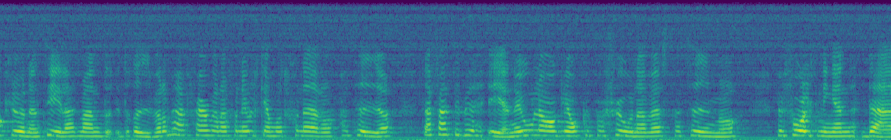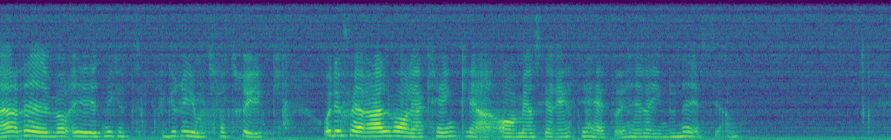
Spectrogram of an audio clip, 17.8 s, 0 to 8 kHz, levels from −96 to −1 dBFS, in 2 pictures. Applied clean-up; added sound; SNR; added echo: none; none; none; reverberation time 0.2 s.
